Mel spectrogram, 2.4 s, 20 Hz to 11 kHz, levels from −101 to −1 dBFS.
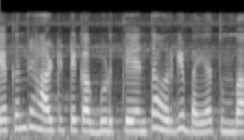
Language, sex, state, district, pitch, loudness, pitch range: Kannada, female, Karnataka, Chamarajanagar, 250 Hz, -16 LUFS, 240-265 Hz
